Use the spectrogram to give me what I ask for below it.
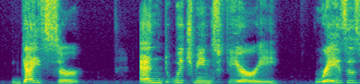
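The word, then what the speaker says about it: Geysir: six fathoms the geyser a word the icelanders pronounce Geer and which means Fury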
